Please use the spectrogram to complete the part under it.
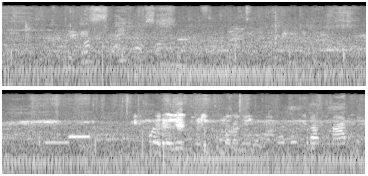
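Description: Several men and women talk over one another close by.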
